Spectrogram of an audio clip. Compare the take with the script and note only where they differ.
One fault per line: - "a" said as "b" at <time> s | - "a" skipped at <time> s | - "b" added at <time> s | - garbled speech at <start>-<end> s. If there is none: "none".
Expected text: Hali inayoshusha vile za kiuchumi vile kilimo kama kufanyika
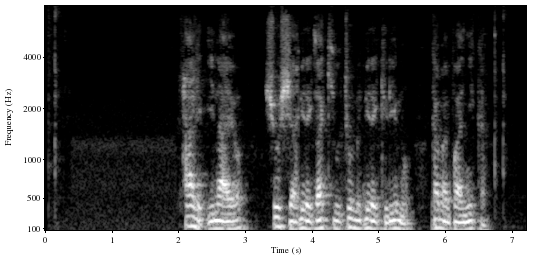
none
